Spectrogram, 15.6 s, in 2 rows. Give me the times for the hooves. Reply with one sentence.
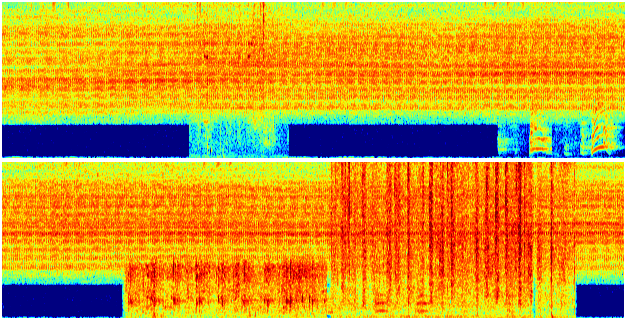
The hooves can be heard from 9.3 to 15.0 s.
